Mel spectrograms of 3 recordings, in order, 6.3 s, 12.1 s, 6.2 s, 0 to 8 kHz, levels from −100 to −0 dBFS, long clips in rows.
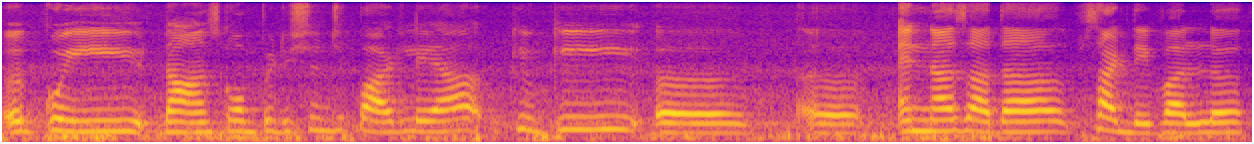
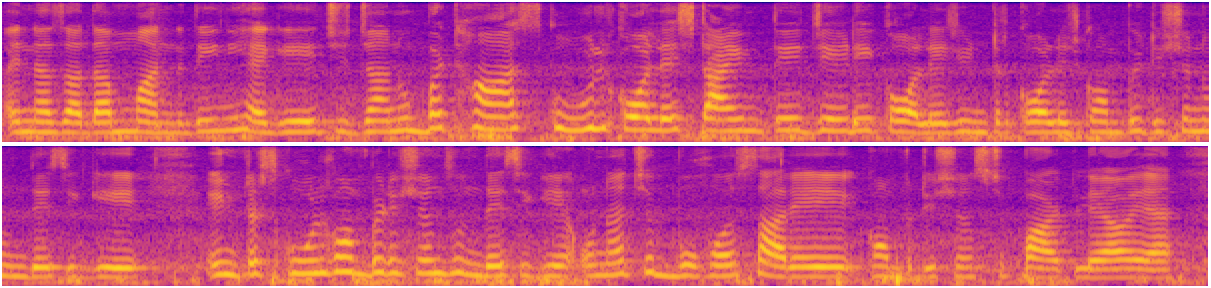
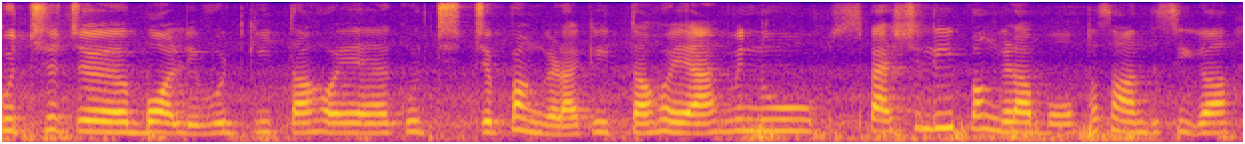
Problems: none marked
